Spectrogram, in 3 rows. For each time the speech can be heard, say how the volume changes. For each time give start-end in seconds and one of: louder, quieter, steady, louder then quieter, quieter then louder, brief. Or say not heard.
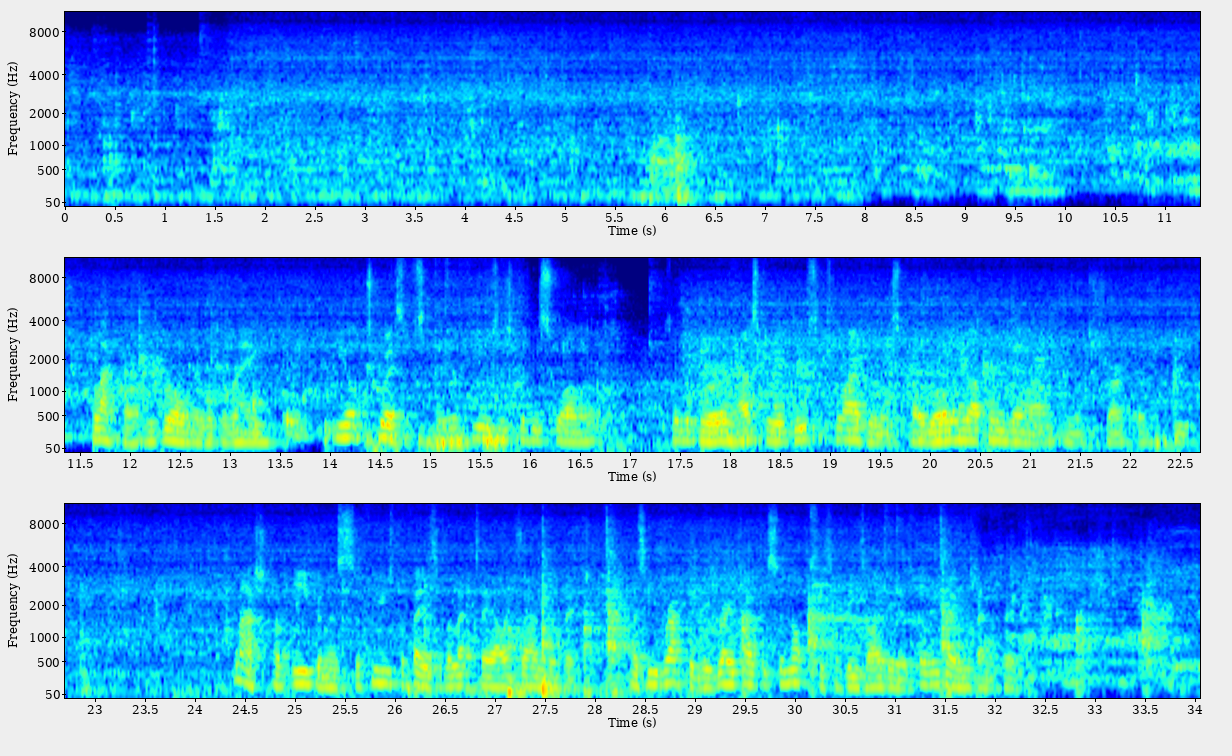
11.6-22.6 steady
24.4-32.2 steady.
